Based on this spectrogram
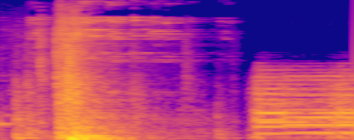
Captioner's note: door slams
